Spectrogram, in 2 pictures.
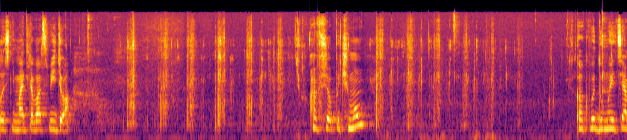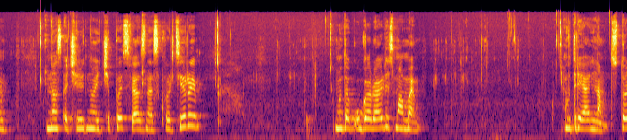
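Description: A young woman chews food with wet, crunchy sounds close to a microphone.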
